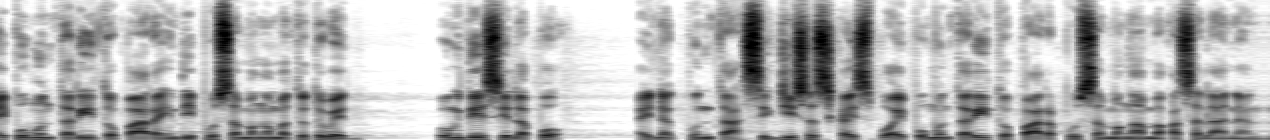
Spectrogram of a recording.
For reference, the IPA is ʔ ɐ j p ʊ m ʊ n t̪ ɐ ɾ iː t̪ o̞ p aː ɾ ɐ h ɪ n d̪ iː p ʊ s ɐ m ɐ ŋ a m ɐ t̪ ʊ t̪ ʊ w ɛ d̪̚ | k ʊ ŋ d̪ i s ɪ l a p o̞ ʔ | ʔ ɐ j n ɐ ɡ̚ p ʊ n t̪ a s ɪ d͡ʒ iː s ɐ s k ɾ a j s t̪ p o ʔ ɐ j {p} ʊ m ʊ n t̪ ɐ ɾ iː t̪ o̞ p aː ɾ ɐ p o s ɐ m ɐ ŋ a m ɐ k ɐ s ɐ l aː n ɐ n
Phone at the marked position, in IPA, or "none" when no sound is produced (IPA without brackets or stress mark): p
